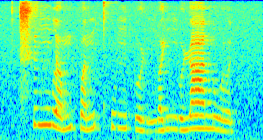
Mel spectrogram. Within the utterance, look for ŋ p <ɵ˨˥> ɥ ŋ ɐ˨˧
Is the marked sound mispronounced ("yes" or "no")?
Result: yes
